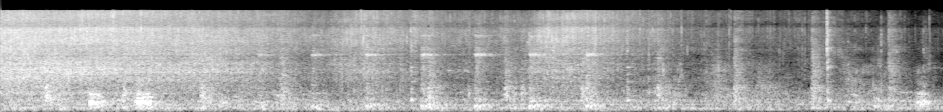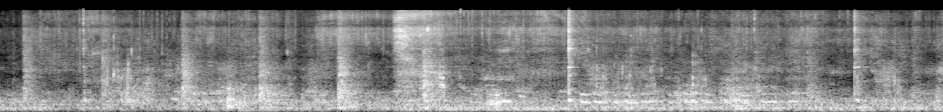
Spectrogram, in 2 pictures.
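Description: Liquid poured into a hot karahi of frying chicken and potatoes sizzles loudly at first, the sizzle dying away over about six seconds. A metal spatula then stirs the curry, scraping and clinking against the pan.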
